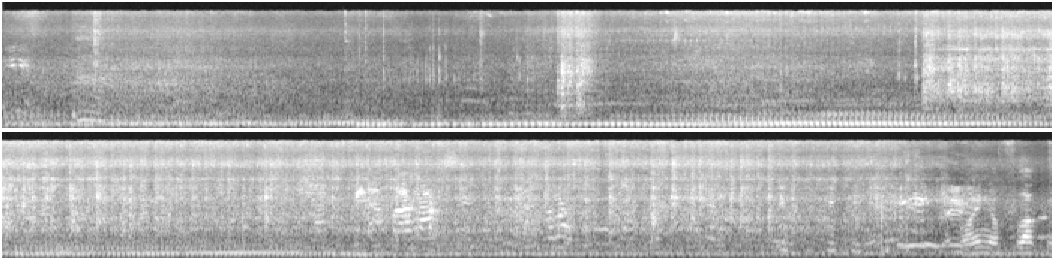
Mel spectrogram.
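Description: A motor vehicle engine, likely a motorcycle, passing close by: a low engine hum that swells over the first few seconds, peaks around the middle, and fades away after about nine seconds. Faint voices can be heard near the end.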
